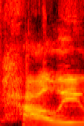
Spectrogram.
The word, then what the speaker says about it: Hallie: So it's like Hallie, like from the Parent Trap, and then, like.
